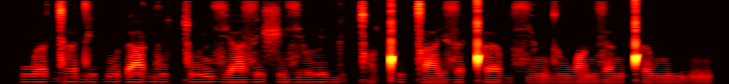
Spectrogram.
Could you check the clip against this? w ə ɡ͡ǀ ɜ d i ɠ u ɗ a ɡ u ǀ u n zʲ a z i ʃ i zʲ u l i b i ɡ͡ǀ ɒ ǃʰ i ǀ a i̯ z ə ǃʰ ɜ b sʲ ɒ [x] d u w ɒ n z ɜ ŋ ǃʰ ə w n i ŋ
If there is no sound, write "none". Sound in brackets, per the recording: ŋ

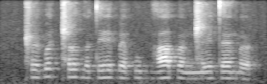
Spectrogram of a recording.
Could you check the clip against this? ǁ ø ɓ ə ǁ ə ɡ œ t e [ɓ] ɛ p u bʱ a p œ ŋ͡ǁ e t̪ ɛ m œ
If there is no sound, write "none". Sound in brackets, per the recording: ɓ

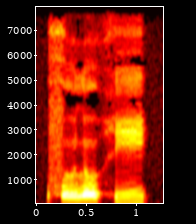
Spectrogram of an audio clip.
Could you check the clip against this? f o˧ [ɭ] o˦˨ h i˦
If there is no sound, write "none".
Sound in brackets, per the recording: l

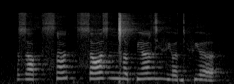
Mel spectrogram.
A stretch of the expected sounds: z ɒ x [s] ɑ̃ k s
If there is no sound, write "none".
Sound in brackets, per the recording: s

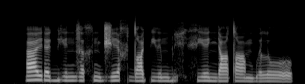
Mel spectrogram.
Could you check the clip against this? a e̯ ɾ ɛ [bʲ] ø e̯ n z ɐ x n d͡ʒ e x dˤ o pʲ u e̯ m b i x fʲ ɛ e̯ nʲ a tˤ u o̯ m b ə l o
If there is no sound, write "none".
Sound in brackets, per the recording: bʲ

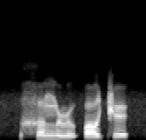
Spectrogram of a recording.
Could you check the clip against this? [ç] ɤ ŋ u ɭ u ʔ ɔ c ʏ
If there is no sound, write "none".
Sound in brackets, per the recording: x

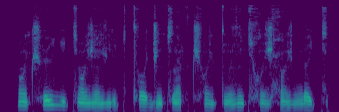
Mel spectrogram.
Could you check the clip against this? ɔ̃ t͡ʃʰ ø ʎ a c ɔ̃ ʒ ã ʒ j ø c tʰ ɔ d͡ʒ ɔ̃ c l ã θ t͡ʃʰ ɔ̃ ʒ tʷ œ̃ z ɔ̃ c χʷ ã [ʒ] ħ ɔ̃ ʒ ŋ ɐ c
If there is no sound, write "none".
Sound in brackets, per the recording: ʒ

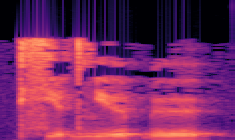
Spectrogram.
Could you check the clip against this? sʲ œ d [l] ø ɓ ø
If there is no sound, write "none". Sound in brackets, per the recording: lʲ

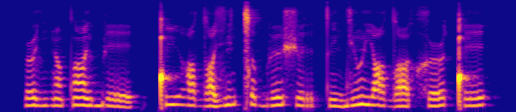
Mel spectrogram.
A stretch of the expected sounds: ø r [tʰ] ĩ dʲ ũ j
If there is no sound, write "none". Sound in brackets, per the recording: t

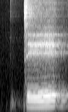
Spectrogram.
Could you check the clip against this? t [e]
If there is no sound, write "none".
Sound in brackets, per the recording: e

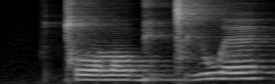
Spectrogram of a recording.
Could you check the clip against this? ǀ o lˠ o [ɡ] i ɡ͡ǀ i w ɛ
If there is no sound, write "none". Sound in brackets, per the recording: ɡ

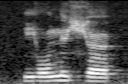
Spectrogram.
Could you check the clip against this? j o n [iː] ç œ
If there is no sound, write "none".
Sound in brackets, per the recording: i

